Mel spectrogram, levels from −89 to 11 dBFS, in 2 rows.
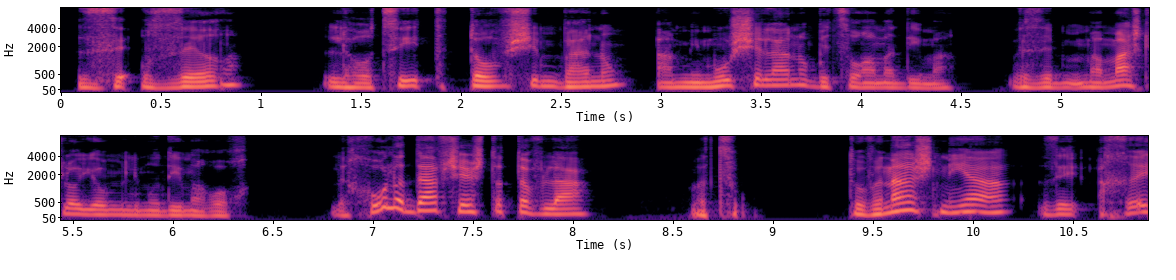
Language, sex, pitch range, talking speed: Hebrew, male, 125-180 Hz, 145 wpm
